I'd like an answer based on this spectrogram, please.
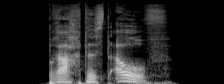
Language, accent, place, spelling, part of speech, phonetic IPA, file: German, Germany, Berlin, brachtest auf, verb, [ˌbʁaxtəst ˈaʊ̯f], De-brachtest auf.ogg
- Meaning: second-person singular preterite of aufbringen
